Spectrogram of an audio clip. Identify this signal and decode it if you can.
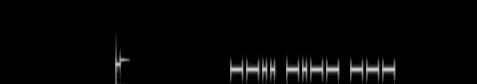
Morse code, heard as a keyed tone, about 30 wpm, 700 Hz. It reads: ZYO
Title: USA Call Sign Postfixes - 3 Letters 30wpm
